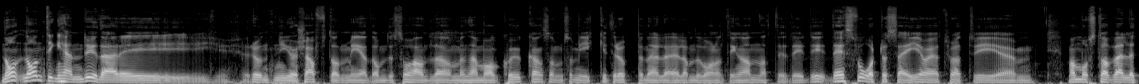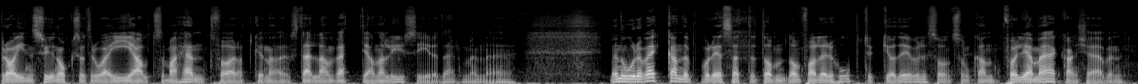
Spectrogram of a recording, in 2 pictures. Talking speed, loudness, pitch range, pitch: 230 wpm, -21 LUFS, 95-110 Hz, 100 Hz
